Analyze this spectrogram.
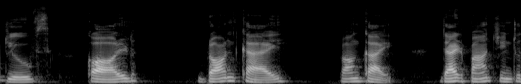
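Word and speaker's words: bronchi: ठीक है, आप इसे ब्रॉन्ची पढ़ते होंगे, लेकिन इसका सही प्रोनाउंसिएशन है इसका सही ब्रोंकाई.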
